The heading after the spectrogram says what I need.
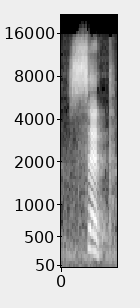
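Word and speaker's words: sept: Sanka six C's seven said don't pronounce pop eight wit we'd start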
